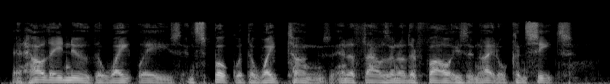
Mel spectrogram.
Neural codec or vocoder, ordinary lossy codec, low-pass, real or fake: none; AAC, 48 kbps; 7.2 kHz; real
